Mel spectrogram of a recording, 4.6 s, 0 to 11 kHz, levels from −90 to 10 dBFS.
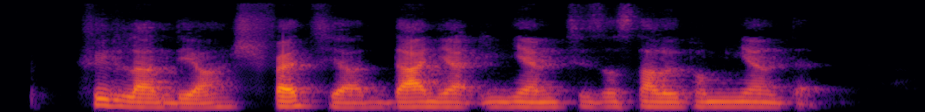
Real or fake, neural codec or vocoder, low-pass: fake; codec, 24 kHz, 0.5 kbps, DualCodec; 9.9 kHz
